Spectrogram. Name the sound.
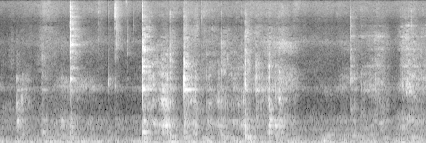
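stirring yogurt pudding mixture with milk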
